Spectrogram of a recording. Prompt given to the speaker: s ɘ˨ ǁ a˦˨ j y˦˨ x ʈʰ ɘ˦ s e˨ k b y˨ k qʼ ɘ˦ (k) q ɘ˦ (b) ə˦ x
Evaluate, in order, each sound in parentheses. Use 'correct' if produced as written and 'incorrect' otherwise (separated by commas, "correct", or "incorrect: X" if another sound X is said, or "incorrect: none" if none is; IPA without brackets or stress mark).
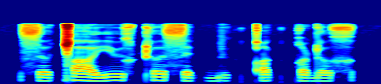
correct, incorrect: ɖ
